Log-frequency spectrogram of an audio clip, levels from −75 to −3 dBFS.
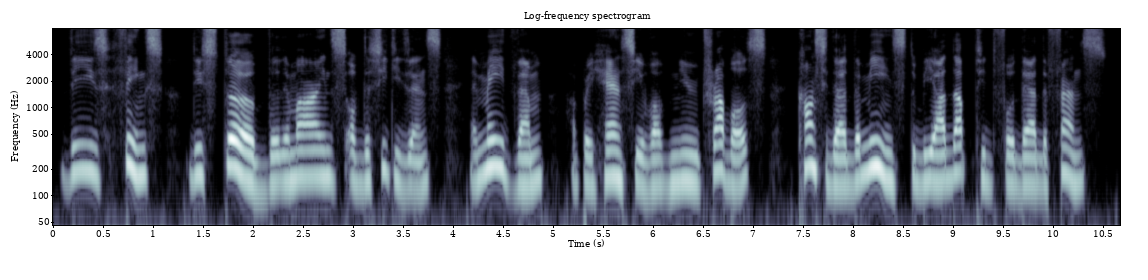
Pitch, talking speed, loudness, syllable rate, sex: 155 Hz, 135 wpm, -20 LUFS, 4.3 syllables/s, male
